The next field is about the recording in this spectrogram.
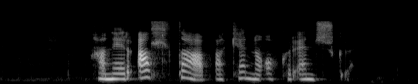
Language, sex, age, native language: Icelandic, female, 30-39, English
